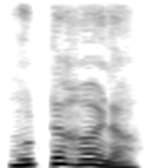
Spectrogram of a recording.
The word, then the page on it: ಮುಟ್ಟುಹಾಳ: muṭṭuhāḷa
